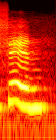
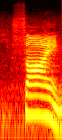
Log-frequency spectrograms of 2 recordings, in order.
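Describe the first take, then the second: First: The vowel is short, as in 'it'. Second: The vowel is long, as in 'eye'. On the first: The speaker calls it wrong. "Don't say sin" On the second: The speaker calls it right. "Say sign"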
